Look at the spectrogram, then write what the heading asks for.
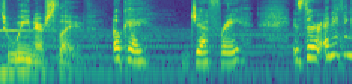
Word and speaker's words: Weinerslav: Excuse me, Mr. Weinerslav. It's pronounced Wienerslave.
